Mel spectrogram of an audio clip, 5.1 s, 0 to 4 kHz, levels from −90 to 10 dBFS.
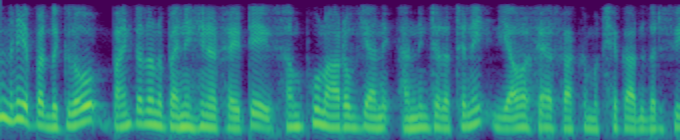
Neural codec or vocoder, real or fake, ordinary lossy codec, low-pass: codec, 16 kHz, 0.5 kbps, X-Codec, WavLM features, trained on Multilingual LibriSpeech; fake; none; 3.6 kHz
